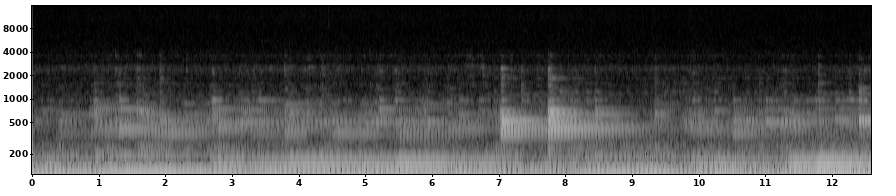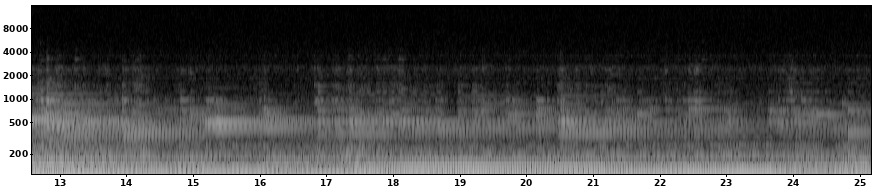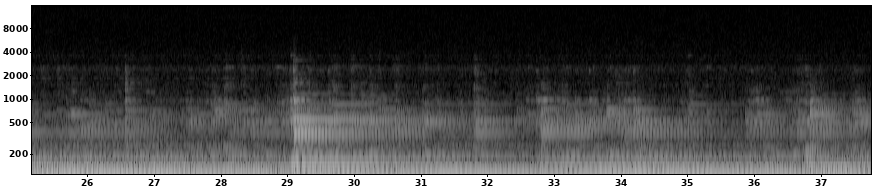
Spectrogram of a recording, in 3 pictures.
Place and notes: Vosgeliai, Lithuania, cemetery gate
metalic detail on cemetery gate.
